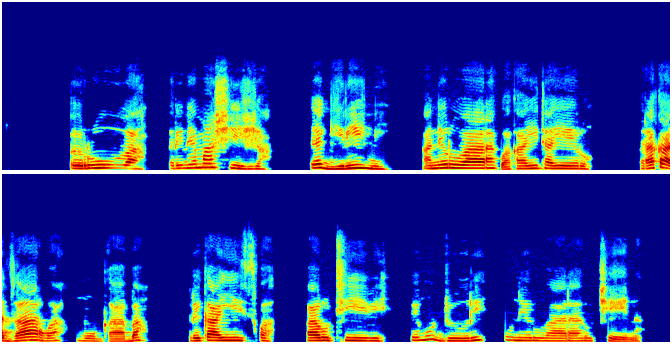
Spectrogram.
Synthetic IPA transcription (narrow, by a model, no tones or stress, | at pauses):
ruʋa | rine̞maʃiʒa | eɡʱiɾini | ane̞ɾuʋaɾarwakaitaje̞ːɾo | rakad͡zarwamuɡʱaɓa | rikaiswa | paɾutʰiʋi | re̞mudʱuɾi | une̞ɾuʋaɾarut͡ʃe̞ːna̰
